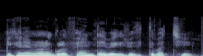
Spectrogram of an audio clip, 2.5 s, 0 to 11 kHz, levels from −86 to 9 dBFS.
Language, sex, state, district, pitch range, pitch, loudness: Bengali, male, West Bengal, Alipurduar, 130-145 Hz, 135 Hz, -12 LUFS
